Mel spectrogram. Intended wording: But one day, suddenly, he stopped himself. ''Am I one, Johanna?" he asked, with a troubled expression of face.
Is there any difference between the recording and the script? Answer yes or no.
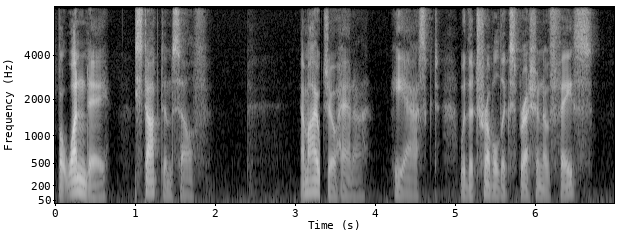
yes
